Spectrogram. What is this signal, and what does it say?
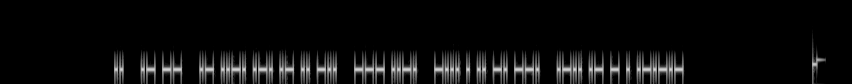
Morse code, heard as a keyed tone, about 44 wpm, 700 Hz. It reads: I AM AFRAID OF BEING LATE.
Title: Sentences from Top 1500 Words 45wpm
